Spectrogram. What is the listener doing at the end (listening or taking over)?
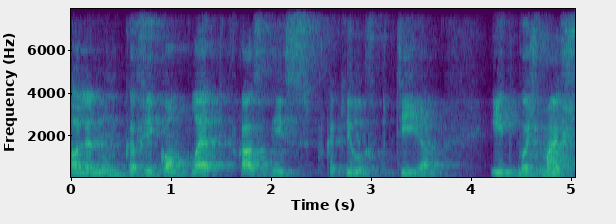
listening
